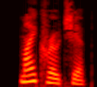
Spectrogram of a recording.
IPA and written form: ˈmaɪkroʊˌtʃɪp (microchip)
